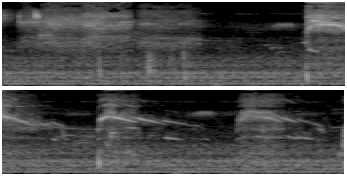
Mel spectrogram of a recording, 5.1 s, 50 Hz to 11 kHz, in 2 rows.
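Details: African grey hornbill at sunrise, 7 March 2016, Sabi Sand, South Africa, giving plaintive, mournful whistles, three high notes sliding downward about a second apart, after hissy chatter from oxpeckers, sparrows, drongos and orioles nearby.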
